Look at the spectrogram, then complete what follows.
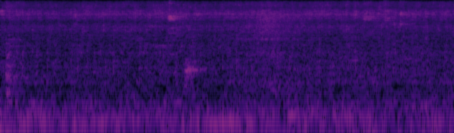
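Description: Potato slices with tomato sizzling steadily in oil and a little added water in a pan, simmering as they soften. One light knock about two seconds in.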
